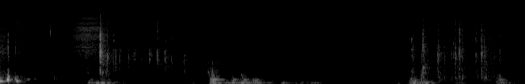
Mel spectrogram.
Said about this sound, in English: So as I step into your energy and shuffle the cards, I do feel a bit of forward movement.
